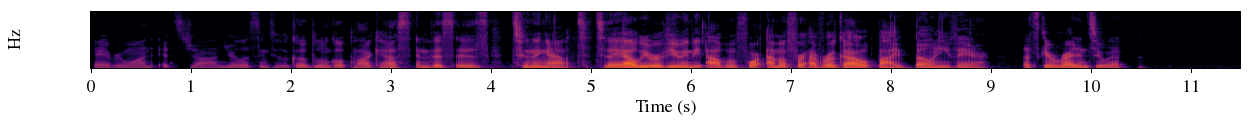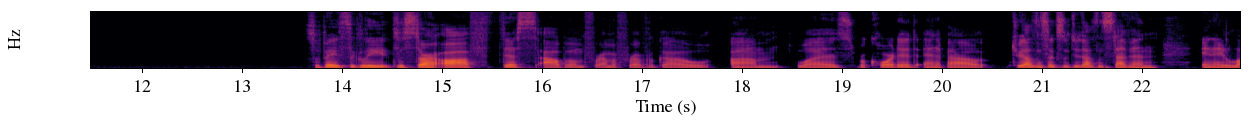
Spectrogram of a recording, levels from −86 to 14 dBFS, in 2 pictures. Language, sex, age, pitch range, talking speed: English, male, 20-39, 75-90 Hz, 140 wpm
